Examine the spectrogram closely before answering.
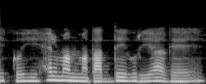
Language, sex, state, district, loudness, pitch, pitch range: Chakma, female, Tripura, Dhalai, -17 LUFS, 165 Hz, 155-170 Hz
